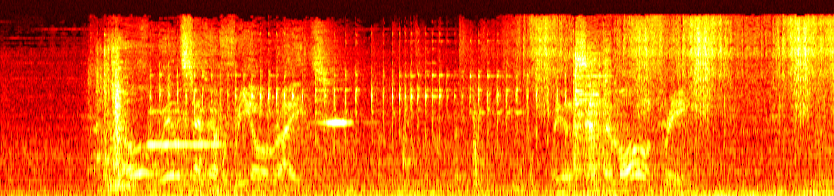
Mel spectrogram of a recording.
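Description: A man speaks slowly and menacingly, his voice echoing.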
